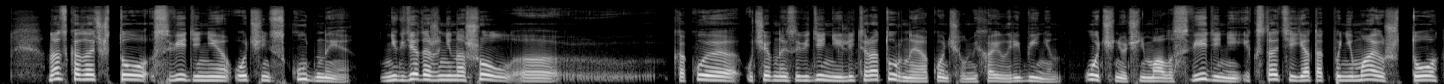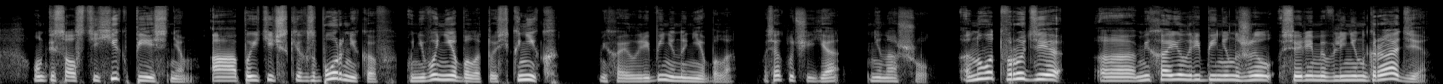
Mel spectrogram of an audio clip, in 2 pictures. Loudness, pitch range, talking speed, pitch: -15 LUFS, 165-220 Hz, 125 wpm, 190 Hz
